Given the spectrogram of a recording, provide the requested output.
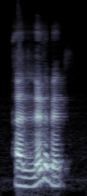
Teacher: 中间这个 t 轻轻浊化成 d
